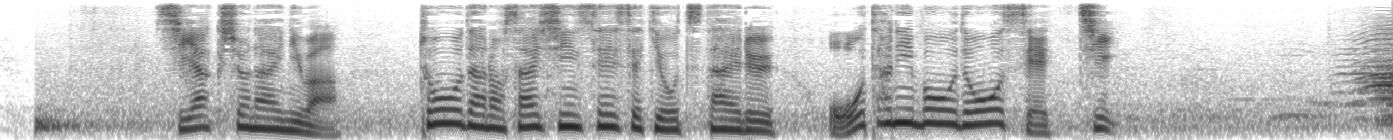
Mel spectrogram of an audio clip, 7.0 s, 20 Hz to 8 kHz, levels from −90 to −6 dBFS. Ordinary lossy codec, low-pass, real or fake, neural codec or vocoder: none; 7.2 kHz; real; none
